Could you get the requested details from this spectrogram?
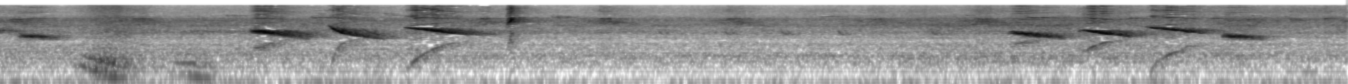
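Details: Green-winged saltator, a tournament competition bird, singing in the woods in a contest with a wild free-living bird during warm-up; two phrases of three to four loud, clear whistled notes, each sliding downward, with a pause between phrases.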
